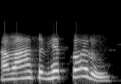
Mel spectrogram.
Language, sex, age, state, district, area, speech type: Maithili, female, 60+, Bihar, Muzaffarpur, urban, conversation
